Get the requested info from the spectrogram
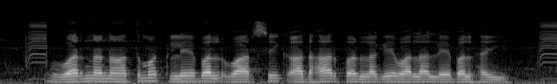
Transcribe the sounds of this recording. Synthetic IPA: ʋəɾnənaːt̪məkleːbəlʋaːɾsɪkaːd̪ʱaːɾpəɾləɡeʋaːlaleːbəlɦəi

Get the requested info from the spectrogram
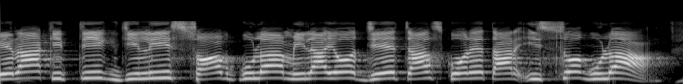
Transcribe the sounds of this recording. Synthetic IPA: eɾakit̪ikd͡ʑiliʃːɔbɡulamilajod͡ʑet͡ɕaskoɾet̪aɾisːoɡula

